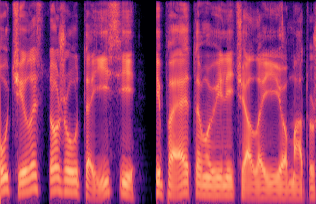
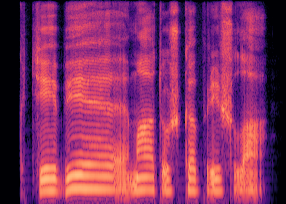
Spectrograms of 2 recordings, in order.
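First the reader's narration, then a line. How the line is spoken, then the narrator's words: Whispered answer. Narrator (Russian): шепотом ответила Аграфена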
